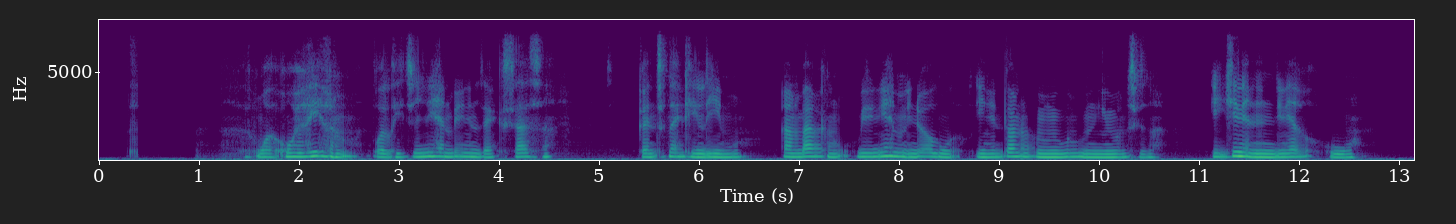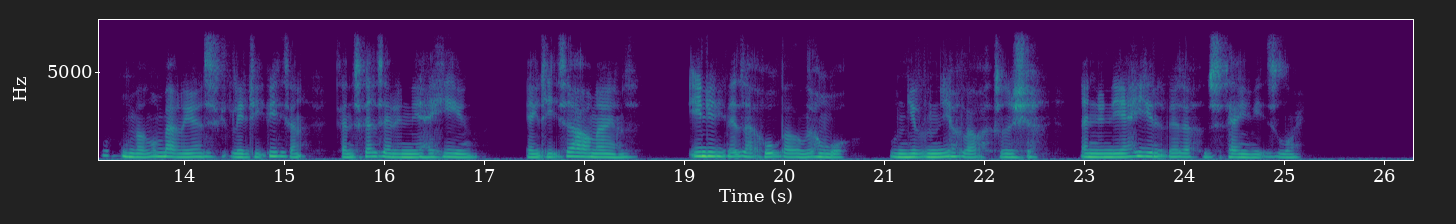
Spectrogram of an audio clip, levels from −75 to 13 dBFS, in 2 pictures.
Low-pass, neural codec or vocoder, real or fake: 7.2 kHz; autoencoder, 22.05 kHz, a latent of 192 numbers a frame, VITS, trained on many speakers; fake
